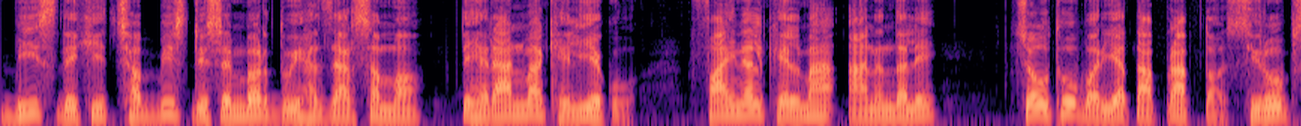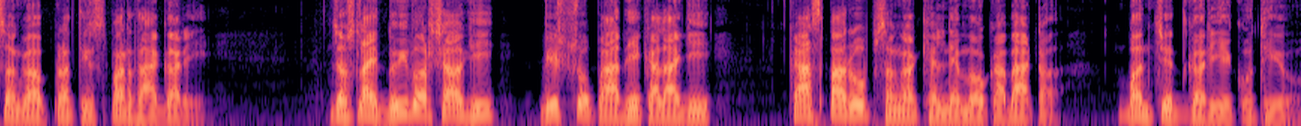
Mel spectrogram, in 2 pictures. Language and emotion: Nepali, neutral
